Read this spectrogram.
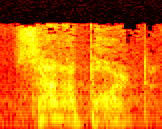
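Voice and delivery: solemn whisper; whispered emphasis. Acted. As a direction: drop to a whisper to drive it home.

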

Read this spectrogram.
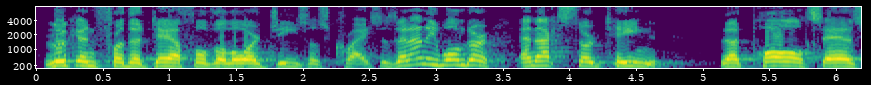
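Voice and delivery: ordinary talk

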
